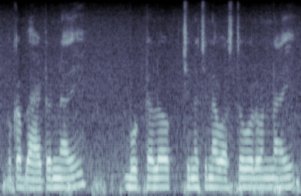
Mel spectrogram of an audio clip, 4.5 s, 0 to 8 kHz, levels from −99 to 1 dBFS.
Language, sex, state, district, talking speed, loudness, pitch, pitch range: Telugu, male, Telangana, Mahabubabad, 105 wpm, -13 LUFS, 140 Hz, 135-145 Hz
